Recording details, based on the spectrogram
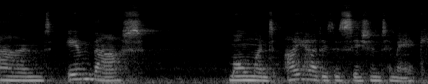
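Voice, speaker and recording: With an Irish accent and a fairly low pitch, a woman speaks in a space with audible room echo. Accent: Cavan Irish. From Ireland, County Cavan. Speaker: churchgoer sharing faith story. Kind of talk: testimony. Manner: hesitant, many fillers.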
